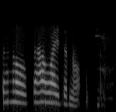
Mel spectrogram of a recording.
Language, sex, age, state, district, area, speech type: Manipuri, female, 30-45, Manipur, Kangpokpi, urban, conversation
